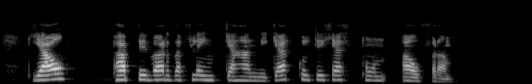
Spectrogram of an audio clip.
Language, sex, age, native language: Icelandic, female, 60-69, Icelandic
